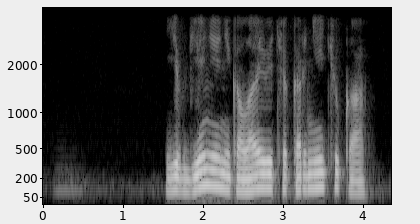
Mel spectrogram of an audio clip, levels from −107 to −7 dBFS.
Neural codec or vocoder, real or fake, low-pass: none; real; 3.6 kHz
